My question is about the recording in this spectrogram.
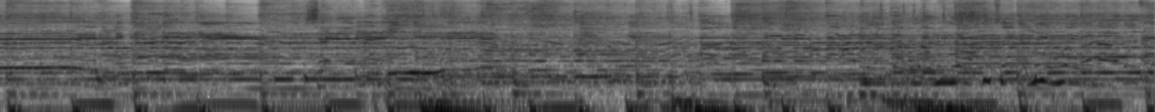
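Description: Live country band playing loud through the stage PA: electric guitars over bass guitar and drums.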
